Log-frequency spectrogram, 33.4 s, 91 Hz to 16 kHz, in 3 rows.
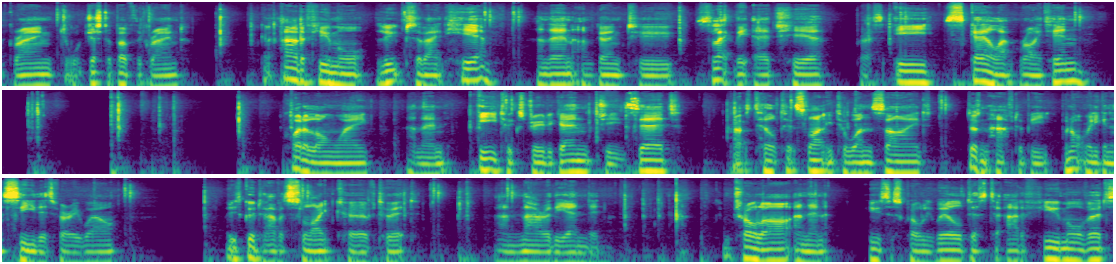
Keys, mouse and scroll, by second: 0.5 click, 1.7 shift+middle click, 2.4 Tab, 2.7 ctrl+r, 4.0 click, 5.0 scroll up 1, 5.1 click, 8.5 e, 9.0 click, 9.5 s, 10.7 click, 12.2 Escape, 13.0 shift+middle click, 13.6 scroll up 1, 13.9 s, 14.8 middle click, 17.0 g, 18.1 click, 18.3 g, 19.0 click, 19.6 r, 20.5 click, 23.5 click, 24.2 g, 25.3 click, 25.9 r, 26.5 click, 26.8 s, 27.3 click, 28.7 ctrl+r.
